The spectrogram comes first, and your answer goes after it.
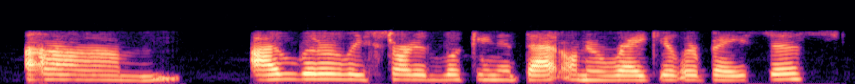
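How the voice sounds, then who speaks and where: A woman talks at a moderate pace. Her pitch sits fairly high. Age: 50s. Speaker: wife of a recovering addict. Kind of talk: interview. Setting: phone call.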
